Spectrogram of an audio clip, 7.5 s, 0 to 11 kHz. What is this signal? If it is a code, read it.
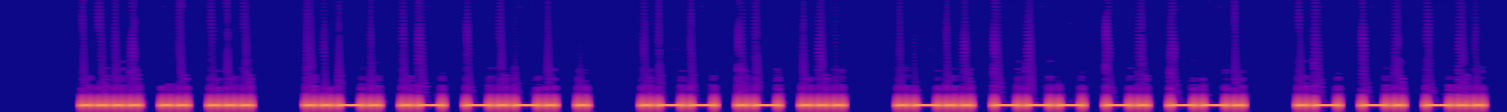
Morse code, heard as a keyed tone, about 30 wpm, 700 Hz. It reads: HIS FACE WAS LONG AND
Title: Sentences from Top 1200 Words 30wpm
